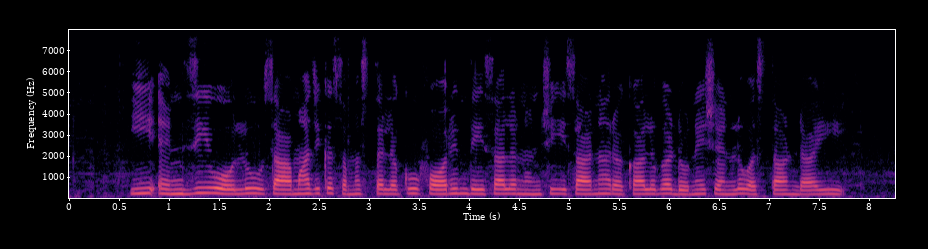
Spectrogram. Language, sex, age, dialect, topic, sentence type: Telugu, female, 25-30, Southern, banking, statement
